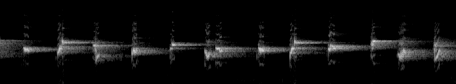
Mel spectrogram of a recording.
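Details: Sooty-headed bulbul rapid lure song, meant to provoke instant answers: a dozen lively, slurred whistled notes in under five seconds, each with a quick downward flick, in a quick uneven rhythm.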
